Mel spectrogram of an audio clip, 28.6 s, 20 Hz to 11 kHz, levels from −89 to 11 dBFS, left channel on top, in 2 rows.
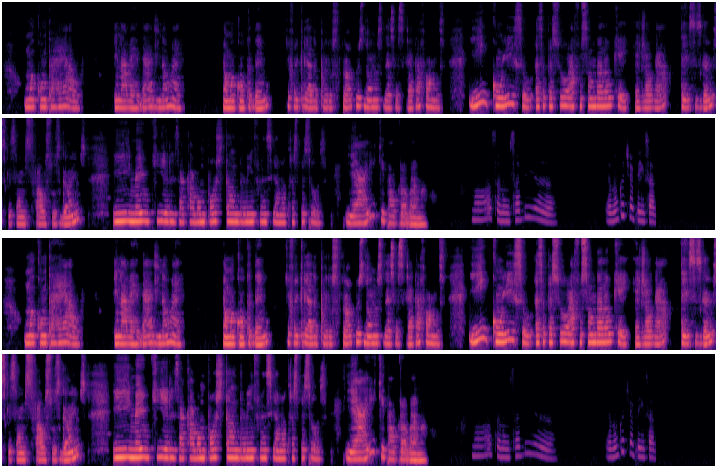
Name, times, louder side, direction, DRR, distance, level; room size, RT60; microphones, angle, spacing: voice 1, 0.1-1.6 2.2-3.6 4.4-5.4 5.7-13.3 13.6-20.7 21.1-22.8, right 3 dB, 80° right, 1.0 m, -28 dB
voice 2, 23.7-25.4 26.3-27.4, left 2 dB, 80° left, 1.5 m, -48 dB
head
